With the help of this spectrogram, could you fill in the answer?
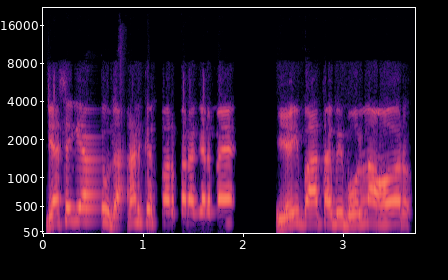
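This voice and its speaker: A voice and theatre artist from Uttarakhand, India, speaks in an interview about voice training, demonstrating sounds aloud. His voice is high-pitched and moderately paced, with no room sound. The recording is dry, with a tinny, phone-like quality.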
